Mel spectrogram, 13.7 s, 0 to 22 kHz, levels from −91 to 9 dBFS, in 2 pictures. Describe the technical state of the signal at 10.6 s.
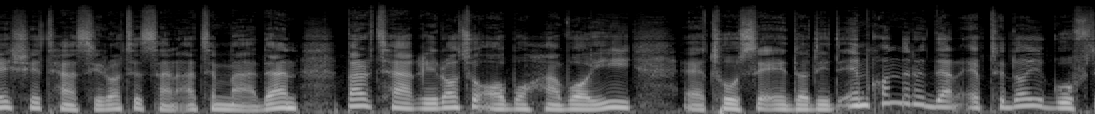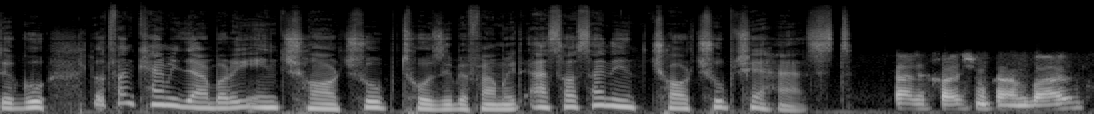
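The signal at 10.6 s is intact, with no audible fault at that moment.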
